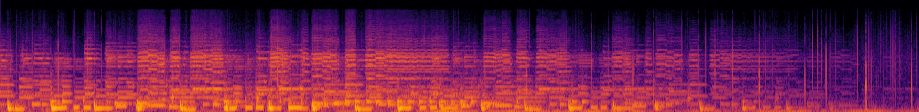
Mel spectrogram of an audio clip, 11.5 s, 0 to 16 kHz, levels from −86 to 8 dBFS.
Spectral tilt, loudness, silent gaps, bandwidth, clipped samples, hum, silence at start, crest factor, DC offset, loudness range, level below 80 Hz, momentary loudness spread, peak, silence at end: -7 dB/octave; -20 LUFS; none; 10.5 kHz; under 0.1%; none; 0 s; 18 dB; under 0.1%; 11 LU; -26 dBFS; 15 LU; -2 dBFS; 0 s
